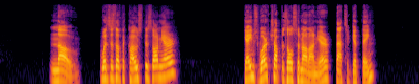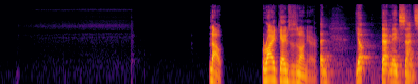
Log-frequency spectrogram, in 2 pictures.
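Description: A man speaks with animation into a close microphone, in bursts with pauses.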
